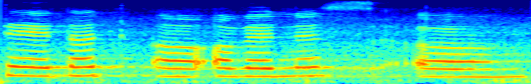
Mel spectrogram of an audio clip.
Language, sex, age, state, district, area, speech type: Goan Konkani, female, 18-30, Goa, Quepem, rural, spontaneous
